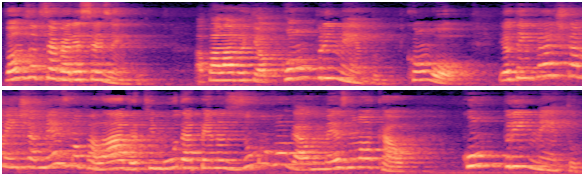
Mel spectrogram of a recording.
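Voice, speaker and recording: Woman, Brazilian Portuguese accent, primary school teacher, high voice, patient, echoey room. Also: sing-song. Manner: patient, slow, spells words out syllable by syllable. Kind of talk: remote class lesson.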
